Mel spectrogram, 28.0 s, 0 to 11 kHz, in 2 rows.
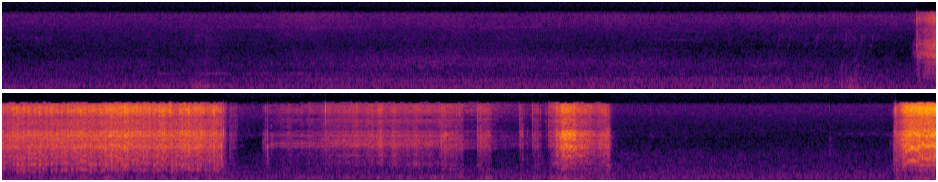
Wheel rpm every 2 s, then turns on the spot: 0, 0, 0, 0, 0, 0, 10, 60, 50, 30, 10, 20, 0, 30.
18-20 22-24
